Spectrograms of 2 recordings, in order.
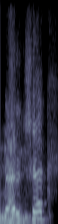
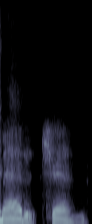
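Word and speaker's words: Mädchen: Madachek? Madachek? Mad Chen. Mad Chen? Mad. It's like mad. There's a K in it.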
